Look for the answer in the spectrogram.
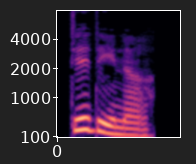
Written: didina

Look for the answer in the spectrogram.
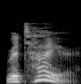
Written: retire

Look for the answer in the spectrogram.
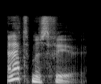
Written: atmosphere

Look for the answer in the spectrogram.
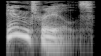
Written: entrails

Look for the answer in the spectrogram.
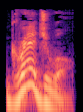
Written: gradual

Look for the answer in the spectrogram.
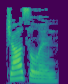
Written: josalyn

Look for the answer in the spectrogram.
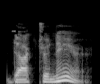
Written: doctrinaire

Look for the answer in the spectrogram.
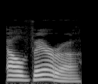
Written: alvera

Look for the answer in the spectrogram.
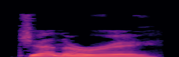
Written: jennarae

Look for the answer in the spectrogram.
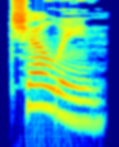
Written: celene

